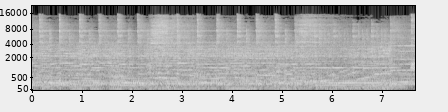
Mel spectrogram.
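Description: Live rock band playing, with electric guitars, bass guitar and a drum kit keeping a steady beat.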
